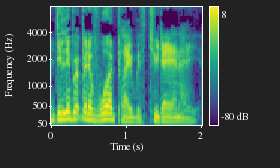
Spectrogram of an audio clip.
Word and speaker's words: TUDN: Yeah, TUDNA is how I think you are supposed to pronounce that.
